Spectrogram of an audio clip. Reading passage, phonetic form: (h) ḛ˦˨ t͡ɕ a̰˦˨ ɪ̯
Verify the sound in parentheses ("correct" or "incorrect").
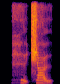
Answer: correct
